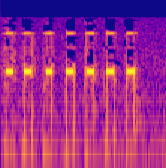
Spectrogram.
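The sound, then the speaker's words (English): A quick sequence of seven phone keypad tones, each a short steady beep, evenly spaced as a password is punched in on a touch-tone phone to access a phone mail system, with no talking. “Okay, she's just asked us to enter our password, so we'll do that.”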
